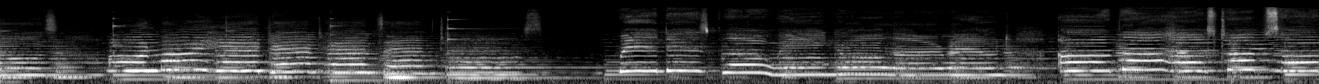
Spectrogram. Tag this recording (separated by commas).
Music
